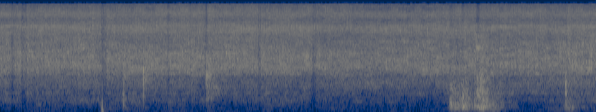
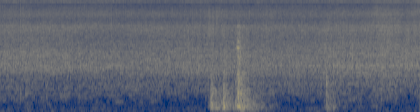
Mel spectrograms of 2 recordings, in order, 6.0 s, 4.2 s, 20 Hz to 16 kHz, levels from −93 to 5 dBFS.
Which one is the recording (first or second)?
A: second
